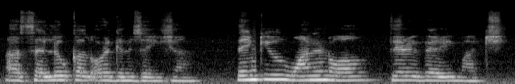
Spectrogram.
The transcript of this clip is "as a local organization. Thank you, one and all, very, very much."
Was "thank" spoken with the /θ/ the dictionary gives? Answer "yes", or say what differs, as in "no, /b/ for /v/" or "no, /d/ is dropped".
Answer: no, /t/ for /θ/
